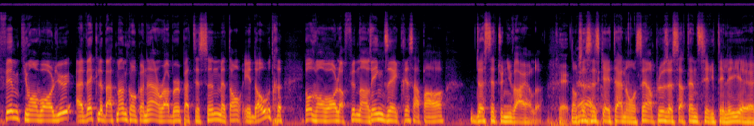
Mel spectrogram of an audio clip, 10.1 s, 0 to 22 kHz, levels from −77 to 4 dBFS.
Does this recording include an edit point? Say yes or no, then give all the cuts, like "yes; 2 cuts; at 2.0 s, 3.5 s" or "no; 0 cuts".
yes; 2 cuts; at 4.1 s, 4.9 s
